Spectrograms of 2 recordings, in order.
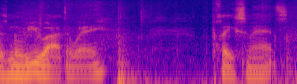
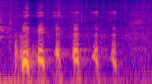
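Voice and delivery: breathless laugh; 6 dB louder than usual. Real, not acted. Laughs after the box comes out.

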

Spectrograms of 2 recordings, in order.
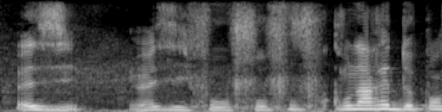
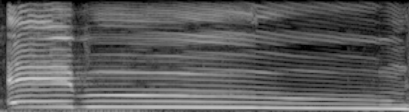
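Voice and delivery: higher, drawn-out victory cry; triumphant call; 5 semitones higher, 4 dB quieter than usual. Real, not acted. Streamer celebrating another kill, drawn-out triumphant call. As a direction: stretch out the celebration.

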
